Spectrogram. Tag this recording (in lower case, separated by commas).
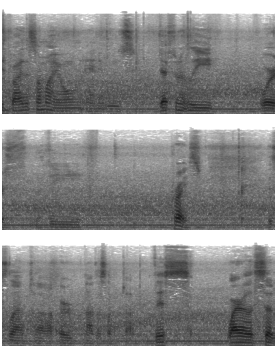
speech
